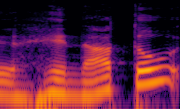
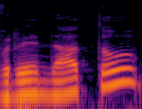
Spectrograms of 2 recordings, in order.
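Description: First: The first R sounds like an H. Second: The first R sounds like an R. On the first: This is the way Brazilians say it. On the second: This is the way others say it.

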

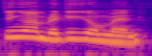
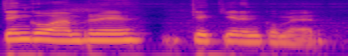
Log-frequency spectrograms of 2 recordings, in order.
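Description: First: It imitates her dad's speed and cadence. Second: It is said in her own way.

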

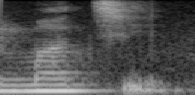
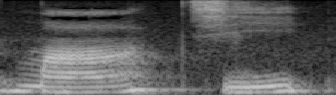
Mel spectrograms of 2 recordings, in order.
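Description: First: It uses the everyday spoken tones of the word. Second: It uses the standard tones of the written word. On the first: This is how people usually say it in speech. "可是口语里面常常你会听到有人说他们两个是麻吉" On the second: This is how the word is pronounced when typed. "如果你打字的话，它的发音应该是麻吉"

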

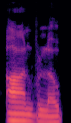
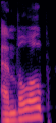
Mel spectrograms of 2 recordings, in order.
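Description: First: It is said in a snooty, affected way. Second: It is said in an everyday, unaffected way. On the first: The speaker wants to sound posh. "if I want to be like snooty, I'll be like envelope" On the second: This is the usual way of saying it. "Usually it's envelope"

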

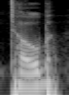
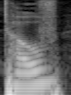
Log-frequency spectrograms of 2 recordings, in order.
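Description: First: The word ends with a B sound. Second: The word ends with a V sound. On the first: "it says the pronunciation is T-O-B-E" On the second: "I've heard other people spell it and pronounce it Tov"

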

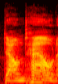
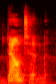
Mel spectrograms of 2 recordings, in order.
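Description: First: The second syllable sounds like 'town'. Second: The second syllable sounds like 'ton'. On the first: The speaker calls it wrong. "not Downtown Abbey" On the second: The speaker calls it right. "It's Downton"

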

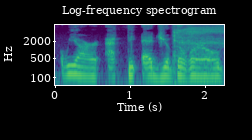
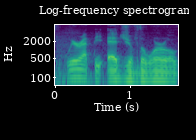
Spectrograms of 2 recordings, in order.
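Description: First: It is said in a put-on narrator accent. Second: It is said in the speaker's natural voice. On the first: "did the narration in his voice with accent" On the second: "took the voice out"

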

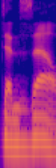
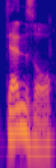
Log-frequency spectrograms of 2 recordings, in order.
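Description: First: The stress is on the second syllable. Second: The stress is on the first syllable. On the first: This is the American way of saying the name. "we put the emphasis on the second syllable" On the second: This is the British way of saying the name. "the Brits call him Denzel"

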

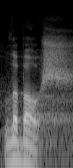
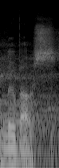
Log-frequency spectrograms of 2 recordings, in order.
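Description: First: The name ends with an "sh" sound. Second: The name ends with an "s" sound. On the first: It is the original Slavic pronunciation. "properly pronounced Lubosh" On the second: It is an easy phonetic reading for English speakers. "we decided to pronounce it the easy way so that everyone who saw it could read it and pronounce it phonetically"

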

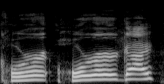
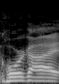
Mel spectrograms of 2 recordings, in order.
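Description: First: The word ends with a full second syllable. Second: The word is clipped, sounding like 'whore'. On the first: The speaker calls it right. "pronounce your O-R a little bit more at the end" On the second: The speaker calls it wrong. "it sounded more like"

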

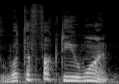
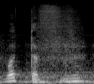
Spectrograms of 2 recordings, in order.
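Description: First: It is said in an angry, commanding tone. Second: It is said in a frightened whimper.

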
